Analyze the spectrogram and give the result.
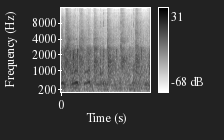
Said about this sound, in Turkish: Usta gazeteci geride yazılmamış satırlar bırakarak toprağa verileceği baba ocağı Şanlıurfa'nın Tülmen köyüne alkışlarla uğurlanırken Türk basını bir usta kalemine daha veda etmenin acısını yaşadı.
